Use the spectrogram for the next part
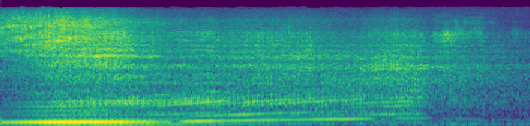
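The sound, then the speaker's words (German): A car engine roars loudly and revs upward as the vehicle accelerates away, its rising whine steadily fading over a few seconds. No voices accompany it. “Dann raste das Auto davon.”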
